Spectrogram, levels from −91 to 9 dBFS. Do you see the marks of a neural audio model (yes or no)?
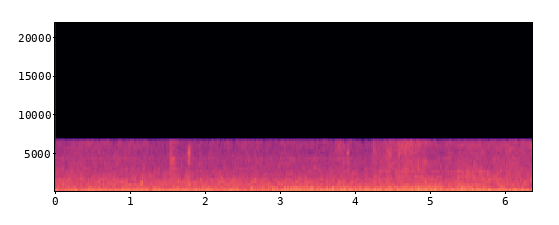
yes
